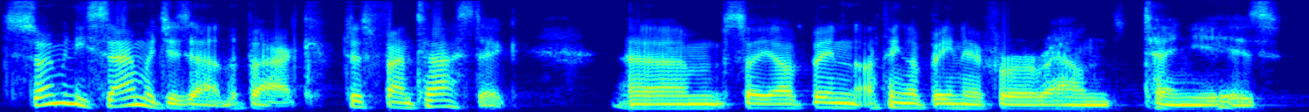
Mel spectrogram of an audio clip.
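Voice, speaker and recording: At a normal speed and with an animated, lowish voice, a man casually chats about his game character. He plays tabletop roleplaying games and comes across as playful, enthusiastic, and prone to rambling.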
